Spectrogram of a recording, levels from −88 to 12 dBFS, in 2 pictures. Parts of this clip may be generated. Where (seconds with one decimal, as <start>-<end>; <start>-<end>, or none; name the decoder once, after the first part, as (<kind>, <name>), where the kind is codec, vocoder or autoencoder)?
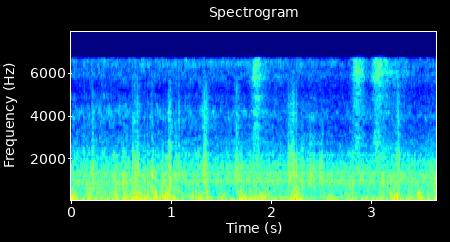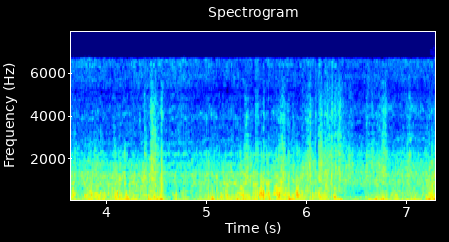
0.0-1.3 (vocoder, WaveNeXt); 4.0-7.3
